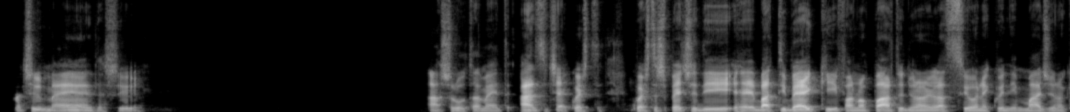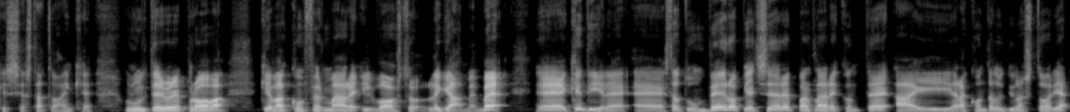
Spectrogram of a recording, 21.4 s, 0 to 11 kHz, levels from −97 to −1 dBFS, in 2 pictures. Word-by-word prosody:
Facilmente. 110 Hz, -5 st, -4 dB
Sì. -, -, -11 dB, 2.8 s
Assolutamente. 90 Hz, -2 st, -7 dB
Anzi -, -, +4 dB
cioè, -, -, -4 dB
quest -, -, -7 dB, 0.3 s
questa -, -, -4 dB
specie 100 Hz, -, -2 dB
di, 105 Hz, 0 st, +2 dB
uhm, 100 Hz, -1 st, +2 dB
battibecchi 110 Hz, 0 st, +5 dB
fanno 95 Hz, 0 st, -3 dB
parte 100 Hz, 0 st, +3 dB
di 100 Hz, -, -11 dB
una 100 Hz, -1 st, -3 dB
relazione, 95 Hz, -2 st, -3 dB
quindi 90 Hz, -1 st, -8 dB
immagino 85 Hz, 0 st, -5 dB
che -, -, -15 dB
sia -, -, -9 dB
stato -, -, -10 dB
anche 85 Hz, 0 st, -11 dB, 0.3 s
un'ulteriore 115 Hz, 0 st, +2 dB
prova 115 Hz, -2 st, +5 dB, 0.3 s
che 130 Hz, -, -3 dB
va 120 Hz, -2 st, +4 dB
a 115 Hz, -, +1 dB
confermare 110 Hz, -2 st, -1 dB
il 110 Hz, -2 st, -7 dB
vostro 100 Hz, 0 st, -2 dB
legame. 110 Hz, +1 st, -1 dB
Beh, 330 Hz, +1 st, +8 dB, 0.3 s
ehm, 135 Hz, -2 st, +4 dB
che 180 Hz, -2 st, 0 dB
dire, 95 Hz, -, -2 dB
è 105 Hz, +1 st, -3 dB
stato 120 Hz, +5 st, -6 dB
un 120 Hz, -2 st, -8 dB
vero 175 Hz, +5 st, +4 dB
piacere 145 Hz, +4 st, -1 dB
parlare 115 Hz, -4 st, -1 dB
con 105 Hz, -2 st, -13 dB
te. -, -, +1 dB
Hai 110 Hz, -1 st, -2 dB
raccontato 115 Hz, +3 st, -5 dB
di 110 Hz, +1 st, -10 dB
una 110 Hz, -1 st, -6 dB
storia 110 Hz, -2 st, -5 dB
110 Hz, 135 wpm, -26 LUFS, 100-115 Hz, 2.8 s, Beh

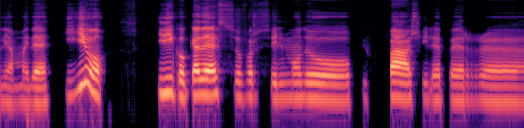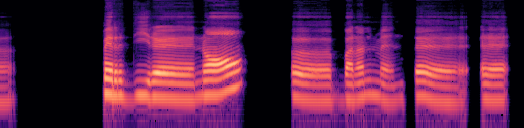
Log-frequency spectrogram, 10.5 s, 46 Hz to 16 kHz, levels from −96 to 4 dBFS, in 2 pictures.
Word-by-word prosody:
li 155 Hz, -, -13 dB
ha -, -, -8 dB
mai 150 Hz, 0 st, -14 dB
detti. 155 Hz, -, -5 dB
Io 360 Hz, -, +5 dB, 0.5 s
ti 230 Hz, -, -8 dB
dico 230 Hz, -4 st, 0 dB
che, 205 Hz, -, 0 dB
adesso, 210 Hz, -2 st, +5 dB
forse 190 Hz, -1 st, -9 dB
il 180 Hz, -, -9 dB
modo 175 Hz, -2 st, -3 dB
più 180 Hz, -, -30 dB, 0.2 s
facile 175 Hz, -2 st, +2 dB
per 160 Hz, -2 st, -8 dB, 0.8 s
per 205 Hz, -3 st, +2 dB
dire 185 Hz, -2 st, +1 dB
no, 220 Hz, -, +6 dB, 0.4 s
uhm, 170 Hz, -3 st, -2 dB
banalmente 175 Hz, -2 st, -5 dB
è 170 Hz, -1 st, -4 dB
180 Hz, 120 wpm, -18 LUFS, 165-195 Hz, 0.8 s, no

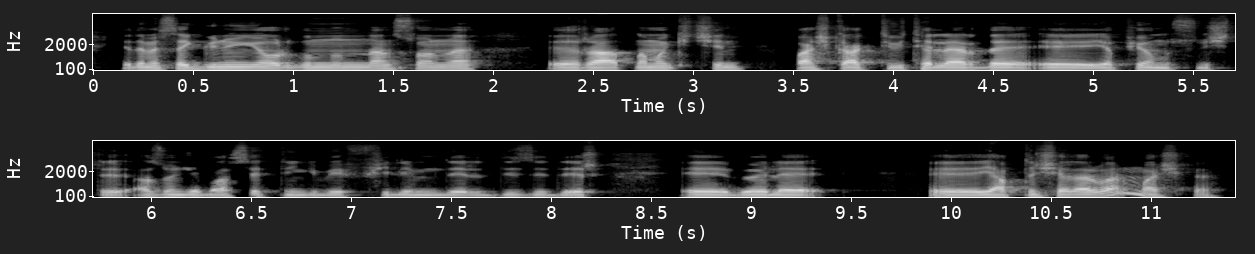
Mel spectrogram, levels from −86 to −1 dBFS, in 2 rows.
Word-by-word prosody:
Ya -, -, -5 dB
da -, -, +2 dB
mesela 120 Hz, +1 st, +2 dB
günün 120 Hz, +2 st, +2 dB
yorgunluğundan 120 Hz, -1 st, +1 dB
sonra, 120 Hz, 0 st, -2 dB, 0.4 s
ııı, 110 Hz, -1 st, +1 dB
rahatlamak 110 Hz, +2 st, +3 dB
için 120 Hz, -1 st, -5 dB, 0.3 s
başka 105 Hz, +1 st, +3 dB
aktiviteler 110 Hz, -1 st, +2 dB
de, 110 Hz, -3 st, +4 dB
eee, 100 Hz, -2 st, +3 dB
yapıyor 105 Hz, +2 st, -1 dB
musun? 95 Hz, 0 st, -6 dB
İşte, -, -, -5 dB
az 105 Hz, 0 st, -4 dB
önce 100 Hz, 0 st, -2 dB
bahsettiğin 95 Hz, -1 st, -5 dB
gibi 90 Hz, +1 st, -4 dB
filmdir, 95 Hz, -3 st, -4 dB
dizidir, 95 Hz, -2 st, -5 dB, 0.4 s
eee, 100 Hz, -2 st, +3 dB
böyle, 100 Hz, 0 st, +3 dB, 0.5 s
eee, -, -, +1 dB
yaptığın 95 Hz, +2 st, +2 dB
şeyler 105 Hz, +2 st, +2 dB
var -, -, +2 dB
mı -, -, -3 dB
başka? 105 Hz, 0 st, -5 dB
105 Hz, 160 wpm, -24 LUFS, 100-115 Hz, 0.5 s, de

